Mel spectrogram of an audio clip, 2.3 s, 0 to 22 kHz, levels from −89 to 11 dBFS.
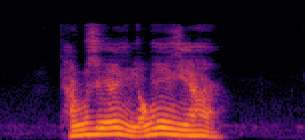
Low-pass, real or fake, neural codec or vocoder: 10.8 kHz; fake; codec, 44.1 kHz, 2.6 kbps, DAC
